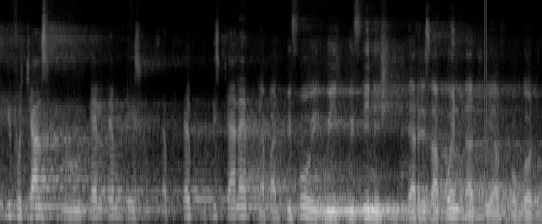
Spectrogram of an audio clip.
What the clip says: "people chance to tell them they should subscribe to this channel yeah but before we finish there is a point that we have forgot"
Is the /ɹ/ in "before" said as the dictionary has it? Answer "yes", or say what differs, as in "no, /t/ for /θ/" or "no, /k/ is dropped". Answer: no, /w/ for /ɹ/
